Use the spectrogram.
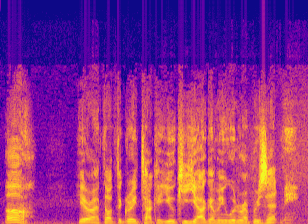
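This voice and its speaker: A man's voice: fairly high pitch, normal speed, a little hiss or hum, lightly acted. An actor playing a shady, sarcastic male police detective with a streetwise manner in an English video game dub. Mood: sardonic. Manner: sarcastic, streetwise, foul-mouthed.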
